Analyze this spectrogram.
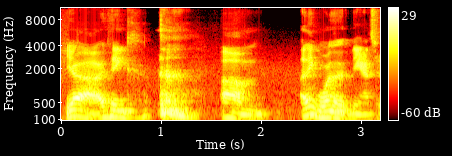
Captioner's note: clears throat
